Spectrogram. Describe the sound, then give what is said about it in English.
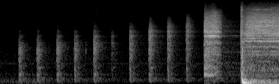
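A synthesizer filter sweeps upward across a steady run of about ten short pulsing notes, each brighter than the last, then gives way to two loud, hissy, wide-open bursts. “Filter sweeping up.”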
